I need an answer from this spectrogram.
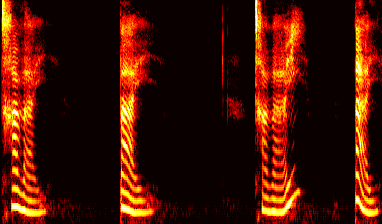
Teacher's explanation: You don't pronounce the L in the end, okay? Aille, no L.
